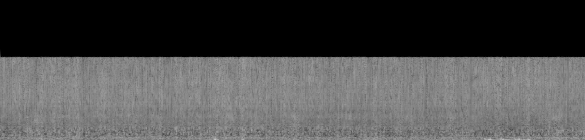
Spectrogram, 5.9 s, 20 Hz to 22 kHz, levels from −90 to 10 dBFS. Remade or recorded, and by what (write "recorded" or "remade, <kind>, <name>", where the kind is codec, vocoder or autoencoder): remade, vocoder, BigVGAN v2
